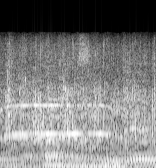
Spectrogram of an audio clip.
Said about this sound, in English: Give our pastor a big clap as he comes, the pastor of the church.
